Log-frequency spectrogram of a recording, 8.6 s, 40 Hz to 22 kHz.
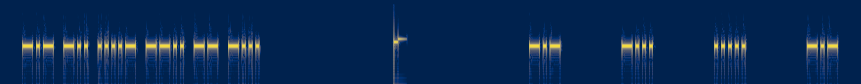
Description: Morse code, heard as a keyed tone, about 34 wpm, spaced as for 20 wpm, 700 Hz. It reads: KD4ZMB KB5K
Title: USA Call Signs - 6 Characters - 6x Character Spacing - 35wpm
